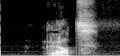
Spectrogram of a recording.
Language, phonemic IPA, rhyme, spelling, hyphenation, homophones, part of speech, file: Dutch, /rɑt/, -ɑt, rad, rad, rat, noun / adjective, Nl-rad.ogg
- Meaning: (noun) wheel (a circular device facilitating movement or transportation); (adjective) quick, swift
